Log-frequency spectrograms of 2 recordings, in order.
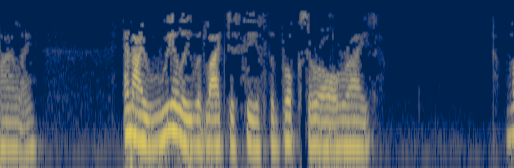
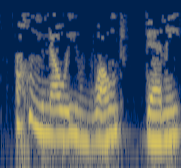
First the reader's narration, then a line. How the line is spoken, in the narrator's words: cried Jessie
